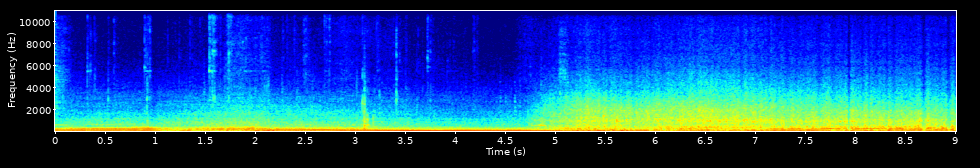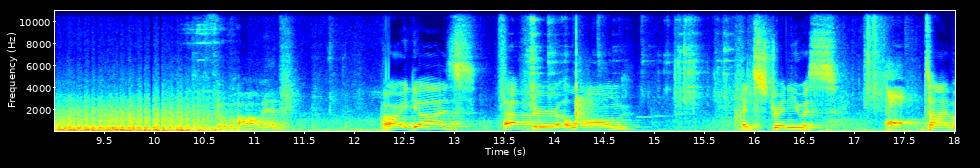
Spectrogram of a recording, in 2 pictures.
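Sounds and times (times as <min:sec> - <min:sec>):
car engine and exhaust: 0:00.0 - 0:11.9.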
